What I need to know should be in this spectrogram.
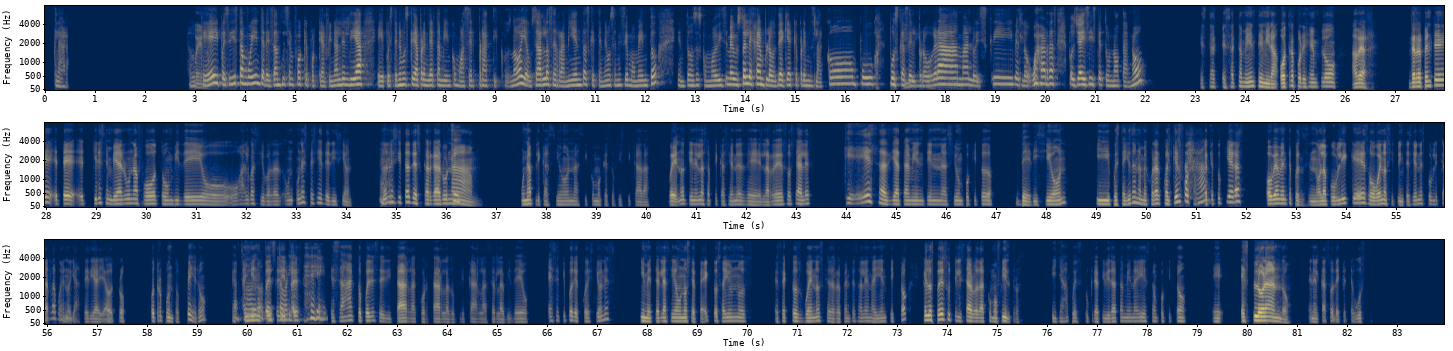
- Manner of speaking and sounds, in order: other background noise; chuckle
- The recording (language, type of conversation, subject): Spanish, podcast, ¿Qué técnicas sencillas recomiendas para experimentar hoy mismo?
- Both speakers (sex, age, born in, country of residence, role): female, 45-49, Mexico, Mexico, host; male, 55-59, Mexico, Mexico, guest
